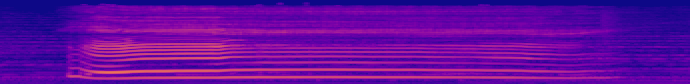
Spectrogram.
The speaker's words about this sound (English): It's almost like I can still hear her tiny little bark. See? There it is again.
